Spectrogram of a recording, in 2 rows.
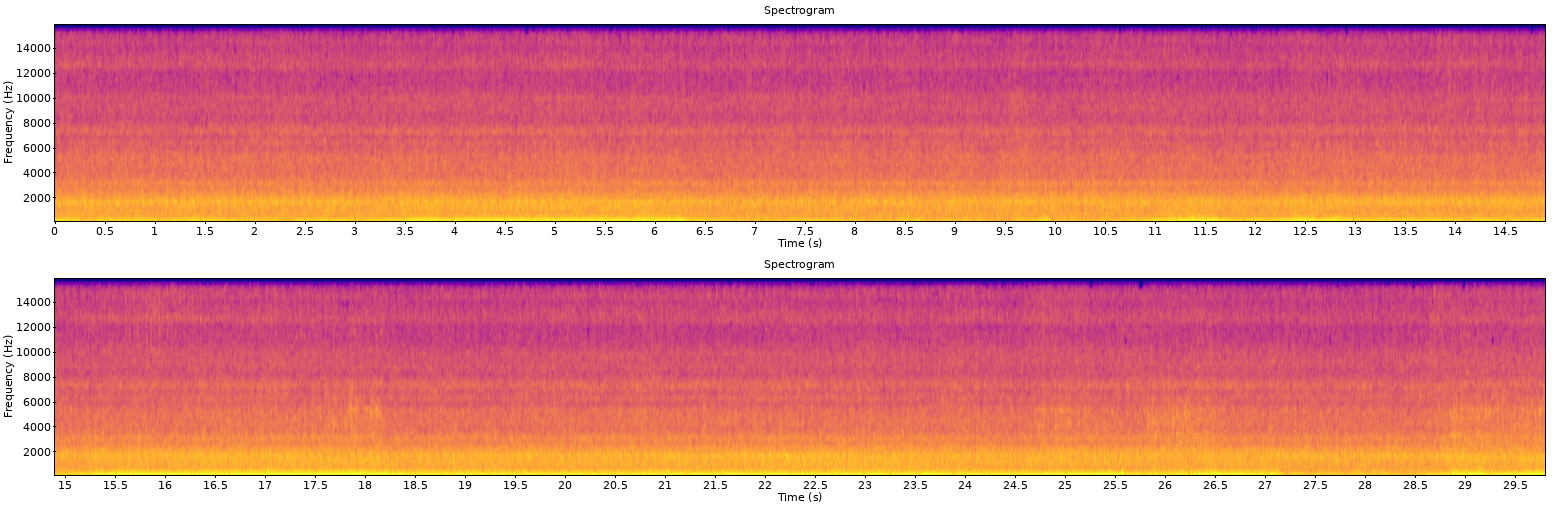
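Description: Allis-Chalmers D19 tractor engine running. It picks up in speed and loudness for a few seconds early on, then again for about ten seconds from around the middle, and settles back near the end.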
